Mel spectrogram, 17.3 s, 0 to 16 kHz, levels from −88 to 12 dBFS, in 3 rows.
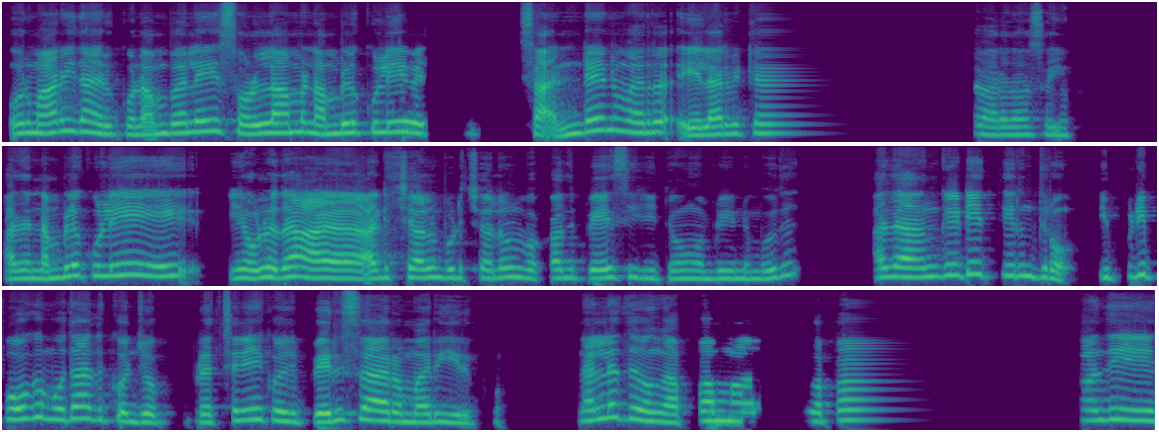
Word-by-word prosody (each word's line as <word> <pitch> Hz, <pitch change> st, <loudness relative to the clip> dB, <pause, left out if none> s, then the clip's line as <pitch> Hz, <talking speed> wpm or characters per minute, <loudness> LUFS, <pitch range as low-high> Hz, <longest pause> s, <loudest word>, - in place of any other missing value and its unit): ஒரு 250 Hz, -, +1 dB
மாரி 265 Hz, +4 st, +3 dB
தான் 270 Hz, -, +3 dB
இருக்கும். 215 Hz, -1 st, -1 dB
நம்மளே 250 Hz, +4 st, +1 dB
சொல்லாம 250 Hz, +3 st, +3 dB
நம்மளுக்குள்ள்யே 260 Hz, +4 st, +1 dB
வச்சு 240 Hz, -, -5 dB, 0.4 s
சண்டைனு 295 Hz, -, +2 dB
வர்ற 260 Hz, +1 st, +2 dB, 0.2 s
எல்லார் 210 Hz, +3 st, +2 dB
வீட்லயும் 240 Hz, +1 st, -6 dB, 0.9 s
வரத்தான் 200 Hz, +1 st, -4 dB
செய்யும். 195 Hz, -2 st, -9 dB, 0.4 s
அது 205 Hz, +1 st, 0 dB
நம்மளுக்குள்ளயே 275 Hz, +6 st, +1 dB, 0.5 s
எவ்ளோதான் 240 Hz, +3 st, +4 dB, 0.3 s
அடிச்சாலும், 230 Hz, +2 st, +1 dB
புடிச்சாலும் 225 Hz, +2 st, -2 dB
உக்காந்து 220 Hz, +1 st, -4 dB
பேசிக்கிட்டோம் 215 Hz, -3 st, -2 dB
அப்படின்னும் 200 Hz, 0 st, -4 dB
போது, 235 Hz, +7 st, -3 dB, 0.4 s
அது 245 Hz, -, +1 dB
அவங்ககிட்டயே 290 Hz, +6 st, 0 dB
தீர்ந்துரும். 260 Hz, -7 st, -1 dB, 0.2 s
இப்படி 265 Hz, +7 st, -3 dB
போகும்போது 300 Hz, 0 st, +2 dB
அது 300 Hz, -, -1 dB
கொஞ்சம் 220 Hz, -2 st, 0 dB, 0.2 s
பிரச்சனையே 260 Hz, +7 st, 0 dB
கொஞ்சம் 230 Hz, -3 st, +1 dB
பெருசாகுற 250 Hz, +1 st, +4 dB
மாரி 215 Hz, +1 st, +1 dB
இருக்கும். 190 Hz, -, -11 dB, 0.4 s
நல்லது 310 Hz, +3 st, +1 dB
உங்க 230 Hz, -, +2 dB
அப்பா, 250 Hz, +4 st, -1 dB
அம்மா 245 Hz, -1 st, +2 dB, 0.3 s
உங்க 230 Hz, -, -3 dB
அப்பா, 265 Hz, +3 st, -1 dB
அம்மா 270 Hz, 0 st, -20 dB, 0.8 s
வந்து 280 Hz, +1 st, 0 dB
240 Hz, 150 wpm, -21 LUFS, 220-270 Hz, 0.9 s, எவ்ளோதான்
